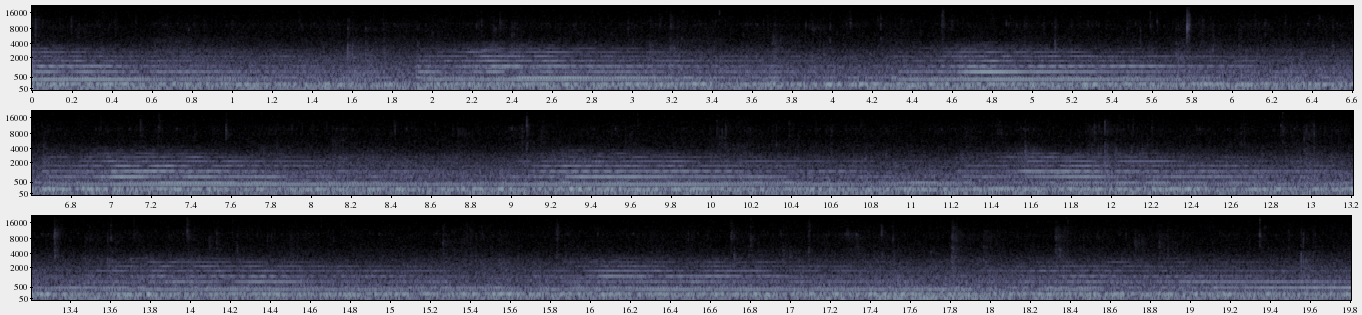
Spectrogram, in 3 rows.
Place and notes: "Winter high noon with Des pas sur la neige and final plane in the time of COVID19": soundscape.
Chapter CL of Ascolto il tuo cuore, città. I listen to your heart, city
Monday December 28th 2020. Fixed position on an internal terrace at San Salvario district Turin, more then six weeks of new restrictive disposition due to the epidemic of COVID19.
Start at 11:44 a.m. end at 00:21 p.m. duration of recording 40’53”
